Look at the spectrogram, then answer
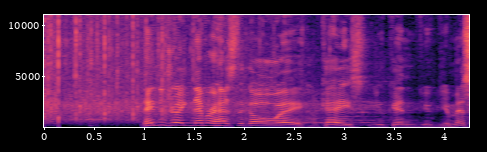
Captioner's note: applause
